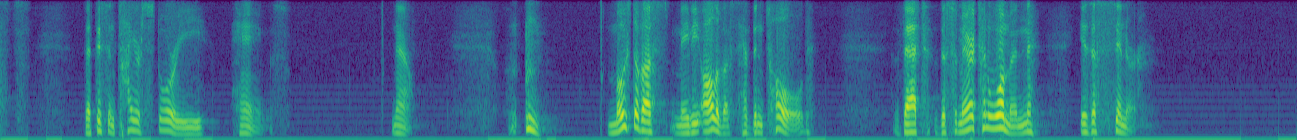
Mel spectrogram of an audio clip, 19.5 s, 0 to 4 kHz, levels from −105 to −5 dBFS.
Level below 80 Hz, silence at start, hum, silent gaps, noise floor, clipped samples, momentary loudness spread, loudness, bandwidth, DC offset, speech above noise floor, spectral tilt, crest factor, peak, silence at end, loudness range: -64 dBFS; 1.3 s; none; none; -69 dBFS; under 0.1%; 17 LU; -24 LUFS; 4 kHz; 0.3%; 46 dB; -10.5 dB/octave; 24 dB; -2 dBFS; 2.35 s; 16 LU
